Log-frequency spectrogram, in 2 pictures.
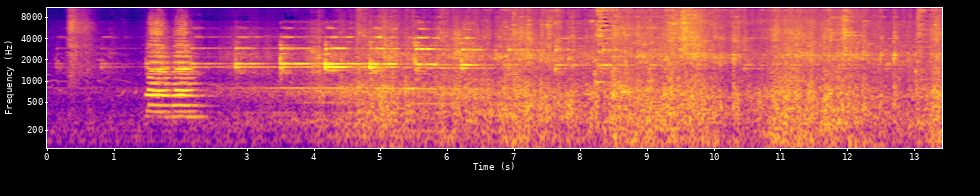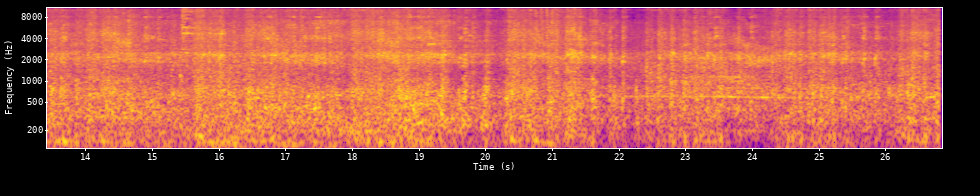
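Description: A diesel locomotive's air horn gives short blasts about two seconds in. Then the Canadian Pacific Holiday Train passes close by in a steady rumble, its cars' wheels clacking over the rail joints.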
